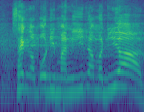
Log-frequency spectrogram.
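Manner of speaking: high, loud complaining whine; mock fussy corpse. Priest joking about a picky corpse, high whine. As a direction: play a picky dead man refusing his coffin. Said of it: "gitu ya".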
